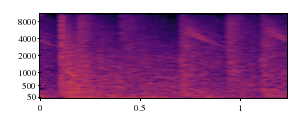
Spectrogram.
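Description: Loud, rumbling blasts from the Creeper World 4 strategy game as a cannon is destroyed, several heavy booming impacts following one another over a dense low roar.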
